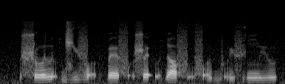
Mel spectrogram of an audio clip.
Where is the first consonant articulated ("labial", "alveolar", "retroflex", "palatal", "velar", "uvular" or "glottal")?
retroflex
